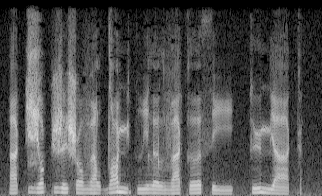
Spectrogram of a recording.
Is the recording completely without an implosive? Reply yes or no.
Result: yes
